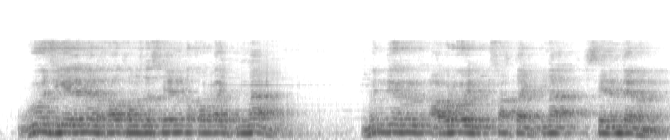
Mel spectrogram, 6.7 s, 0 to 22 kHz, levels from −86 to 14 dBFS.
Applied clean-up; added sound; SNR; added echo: neural separator model SepFormer DNS4.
